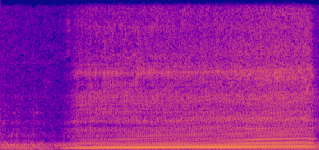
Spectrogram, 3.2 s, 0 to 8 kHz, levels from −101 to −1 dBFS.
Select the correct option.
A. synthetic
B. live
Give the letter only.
B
